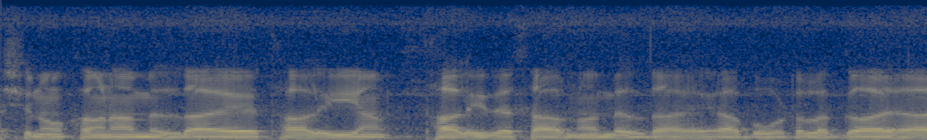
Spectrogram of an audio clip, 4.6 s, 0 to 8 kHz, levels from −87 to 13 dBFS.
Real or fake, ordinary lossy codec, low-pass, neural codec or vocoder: real; none; none; none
